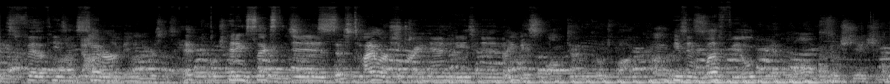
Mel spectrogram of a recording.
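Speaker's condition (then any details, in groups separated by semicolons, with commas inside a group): No condition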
